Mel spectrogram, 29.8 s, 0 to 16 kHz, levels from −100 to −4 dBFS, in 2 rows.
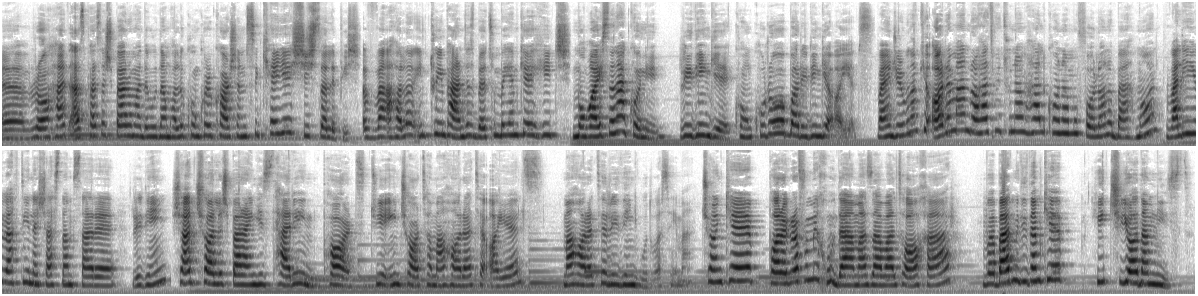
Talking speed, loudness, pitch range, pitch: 170 wpm, -21 LUFS, 235-300 Hz, 260 Hz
